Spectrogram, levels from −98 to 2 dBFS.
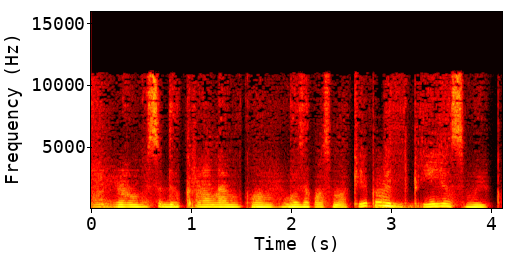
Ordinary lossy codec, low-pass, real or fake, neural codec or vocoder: MP3, 48 kbps; 14.4 kHz; fake; codec, 44.1 kHz, 0.9 kbps, DAC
